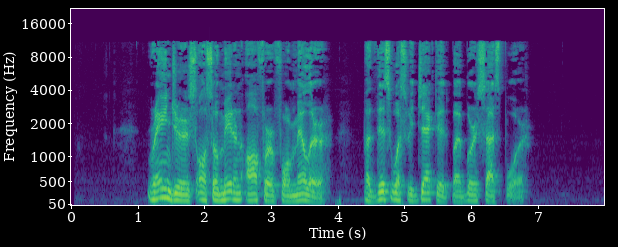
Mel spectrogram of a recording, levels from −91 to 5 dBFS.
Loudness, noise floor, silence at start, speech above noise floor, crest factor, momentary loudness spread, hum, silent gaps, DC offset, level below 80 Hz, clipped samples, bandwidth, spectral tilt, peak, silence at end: -16 LUFS; -68 dBFS; 1.15 s; 52 dB; 18 dB; 10 LU; none; none; under 0.1%; -52 dBFS; under 0.1%; 12 kHz; -3.5 dB/octave; 0 dBFS; 1.15 s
